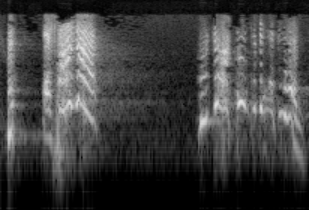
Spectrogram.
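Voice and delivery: very high, loud cry of disbelief; astonished reenactment. Retold or imitated. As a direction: squeal it out, acting stunned. Acts out astonishment before God. (seruan kaget bernada sangat tinggi)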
